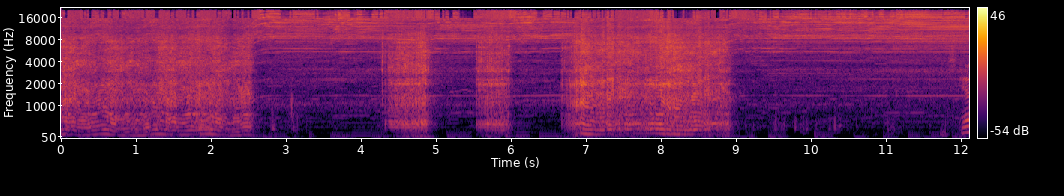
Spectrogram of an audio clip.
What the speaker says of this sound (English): we're going to take my Dremel, and we're just going to kind of go around the edges here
